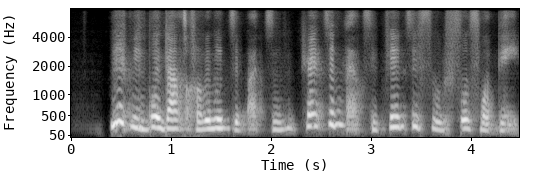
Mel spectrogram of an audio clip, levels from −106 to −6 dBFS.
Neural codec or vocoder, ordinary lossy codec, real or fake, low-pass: codec, 16 kHz, 0.5 kbps, FreqCodec, smaller model; none; fake; none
